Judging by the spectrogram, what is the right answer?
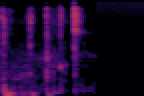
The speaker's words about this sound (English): I think someone's trying to type and it's not working. Is someone trying to type?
